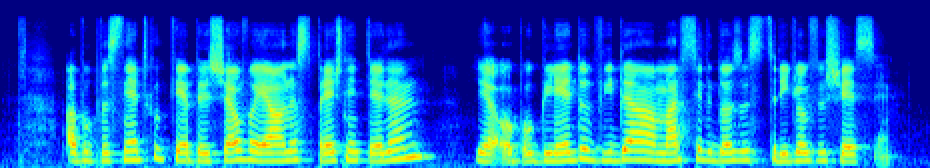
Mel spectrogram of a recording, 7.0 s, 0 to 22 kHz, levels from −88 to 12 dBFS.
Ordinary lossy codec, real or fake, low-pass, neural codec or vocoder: none; fake; 14.4 kHz; codec, 32 kHz, 1.9 kbps, SNAC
